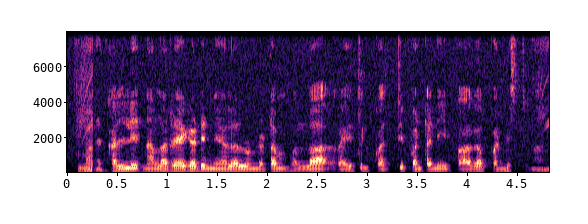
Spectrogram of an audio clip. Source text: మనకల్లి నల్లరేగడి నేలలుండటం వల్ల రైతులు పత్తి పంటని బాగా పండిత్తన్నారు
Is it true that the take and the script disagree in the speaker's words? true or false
false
